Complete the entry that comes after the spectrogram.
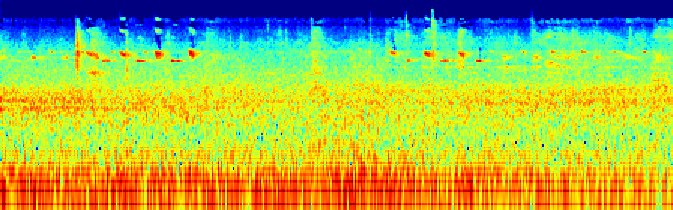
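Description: A small bird chirping in two short runs of quick, high notes, about a second in and again around five seconds in, over a steady low outdoor rumble.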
